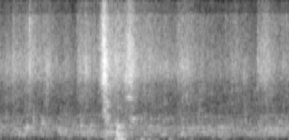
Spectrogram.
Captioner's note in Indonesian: tertawa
